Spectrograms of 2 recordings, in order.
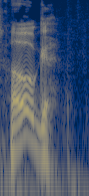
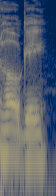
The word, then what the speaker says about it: Hogge: that good stuff all right we welcome Chris Hogue to the mic here Chris how are you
